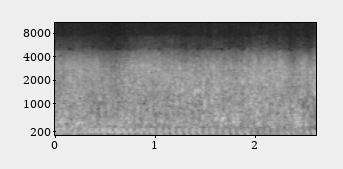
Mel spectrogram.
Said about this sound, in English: I'll idle the motor while you jump off.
